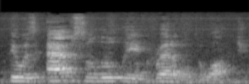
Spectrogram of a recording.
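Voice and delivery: ordinary talk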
